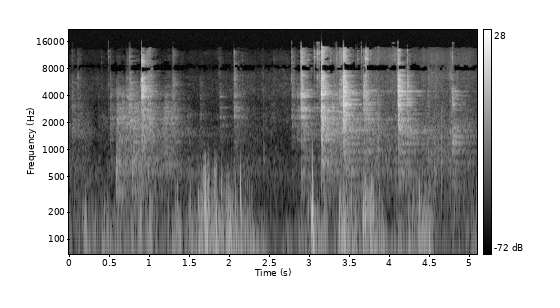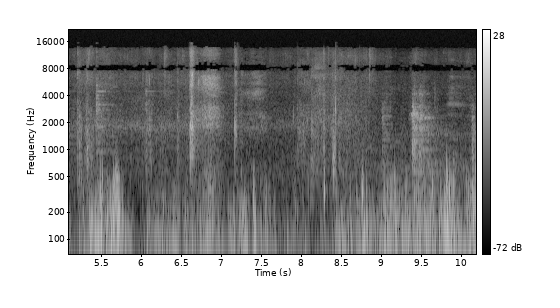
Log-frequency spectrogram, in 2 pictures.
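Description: Footsteps crunching and scuffing on dry, cloddy dirt, with irregular knocks and the rustle of a hand-held camera being carried.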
